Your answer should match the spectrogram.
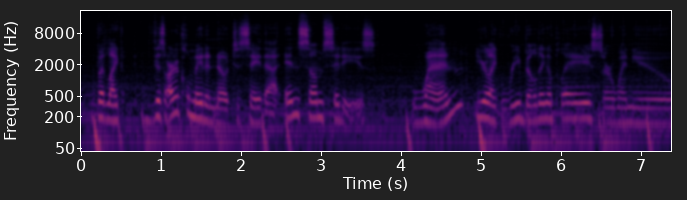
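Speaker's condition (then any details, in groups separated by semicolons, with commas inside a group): No condition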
